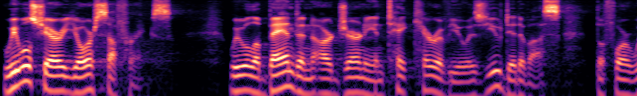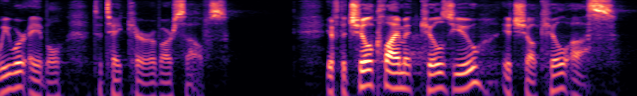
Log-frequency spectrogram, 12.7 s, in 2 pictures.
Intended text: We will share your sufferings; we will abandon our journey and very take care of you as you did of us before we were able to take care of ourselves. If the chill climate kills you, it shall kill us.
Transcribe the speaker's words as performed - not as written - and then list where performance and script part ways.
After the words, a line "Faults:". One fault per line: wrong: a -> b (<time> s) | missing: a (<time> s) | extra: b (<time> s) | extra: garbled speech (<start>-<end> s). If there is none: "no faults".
We will share your sufferings; we will abandon our journey and take care of you as you did of us before we were able to take care of ourselves. If the chill climate kills you, it shall kill us.
Faults:
missing: very (3.9 s)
